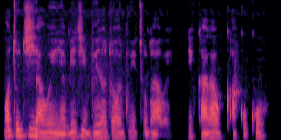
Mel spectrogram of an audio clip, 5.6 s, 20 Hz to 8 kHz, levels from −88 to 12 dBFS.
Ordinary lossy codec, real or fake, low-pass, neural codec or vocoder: none; real; none; none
